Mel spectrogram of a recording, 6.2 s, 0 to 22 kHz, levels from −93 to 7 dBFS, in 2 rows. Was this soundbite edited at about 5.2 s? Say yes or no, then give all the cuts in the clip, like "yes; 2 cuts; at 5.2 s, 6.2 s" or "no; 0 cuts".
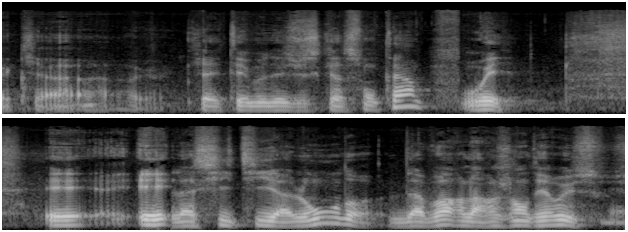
no; 2 cuts; at 2.3 s, 4.0 s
